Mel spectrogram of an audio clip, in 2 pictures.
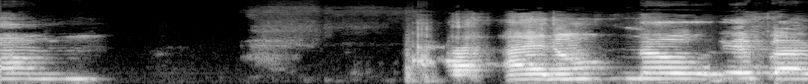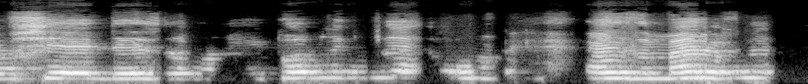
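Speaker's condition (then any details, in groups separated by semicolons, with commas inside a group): Cerebral palsy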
